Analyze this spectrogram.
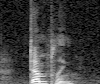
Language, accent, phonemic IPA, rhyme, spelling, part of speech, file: English, US, /ˈdʌmp.lɪŋ/, -ʌmplɪŋ, dumpling, noun, En-us-dumpling.ogg
- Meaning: A ball of dough that is cooked and may have a filling and/or additional ingredients in the dough.: Specifically, a ball of dough used in stews and other sauced dishes; a thick noodle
